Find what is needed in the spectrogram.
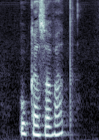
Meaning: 1. to show 2. to point (by a finger) 3. to indicate, suggest
- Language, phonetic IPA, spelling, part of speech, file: Czech, [ˈukazovat], ukazovat, verb, Cs-ukazovat.ogg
